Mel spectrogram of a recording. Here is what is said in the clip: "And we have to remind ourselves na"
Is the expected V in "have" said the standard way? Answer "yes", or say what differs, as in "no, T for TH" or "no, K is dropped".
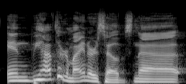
no, F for V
